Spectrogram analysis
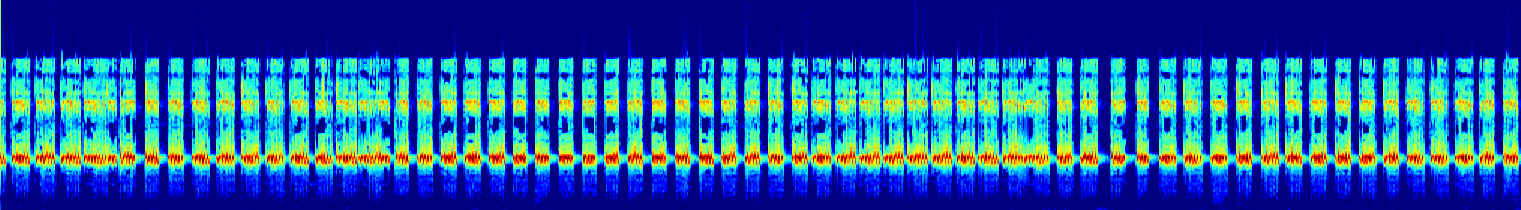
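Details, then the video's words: Pair of crickets stridulating near the microphone: a continuous run of sharp, high chirp pulses at a brisk even tempo, with a tiny gap near the eleventh second. "Two Crickets Chirp Sounds for Two Hours Right on Your Ears"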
